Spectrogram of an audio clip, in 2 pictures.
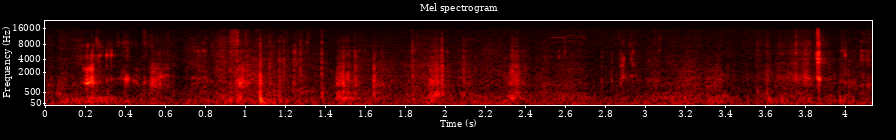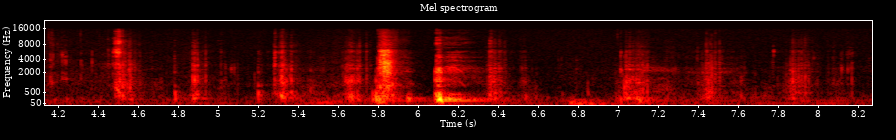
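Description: A man chews food with crunching sounds, close by.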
